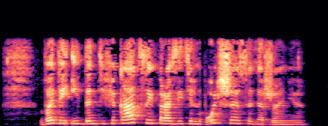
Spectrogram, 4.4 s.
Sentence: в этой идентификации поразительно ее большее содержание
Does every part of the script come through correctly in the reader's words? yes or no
no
